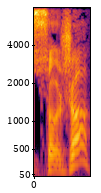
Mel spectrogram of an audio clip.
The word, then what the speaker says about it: soja: Tu sais, ça s'écrit qu'un J, puis on dit un Ya. T'sais, on dit un Y, faut que c'est de la sauce soja qu'on devrait dire. Parce que moi, j'ai jamais appris dans mes cours de français qu'il fallait prononcer un Y au lieu du J.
